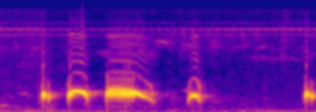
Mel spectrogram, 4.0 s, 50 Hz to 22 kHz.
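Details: Caged spotted dove, 'kuk 1' song type, singing vigorously: a soft opening coo, an arched note, a long falling coo, a short arched coo, then another quiet coo after a gap.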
